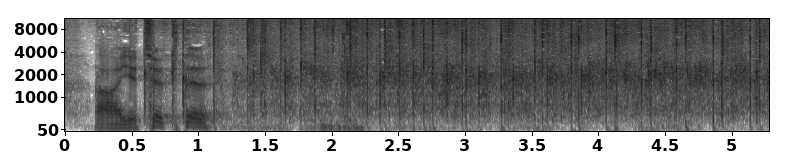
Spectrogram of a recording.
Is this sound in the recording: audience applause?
yes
